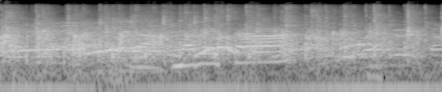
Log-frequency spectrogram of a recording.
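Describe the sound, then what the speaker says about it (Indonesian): A classroom of students applauds classmates who have just presented matrix multiplication work, a steady patter of clapping running beneath a teacher's voice throughout. "jadi beri mereka tepuk tangan ya"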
